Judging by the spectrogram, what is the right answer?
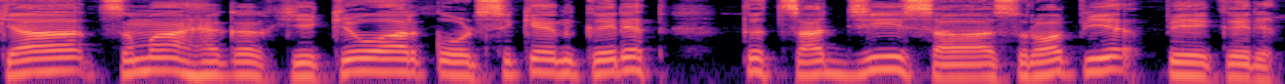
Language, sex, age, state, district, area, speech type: Kashmiri, male, 30-45, Jammu and Kashmir, Bandipora, rural, read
